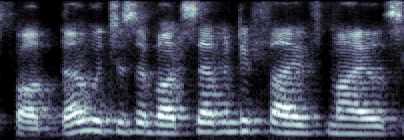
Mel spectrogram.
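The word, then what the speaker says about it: Padma: it traverses the podda it's written in English p a d ma a but in Bengali it's pronounced as podda which is about 75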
